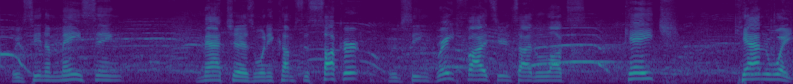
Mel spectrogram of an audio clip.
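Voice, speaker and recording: A man speaks at a moderate pace with a high pitch. Long, frequent pauses break up his speech, and there is noticeable background noise. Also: ordinary pitch variation. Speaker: play-by-play commentator. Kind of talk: live fight commentary, excited race-call style. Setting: live event, cage-side.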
